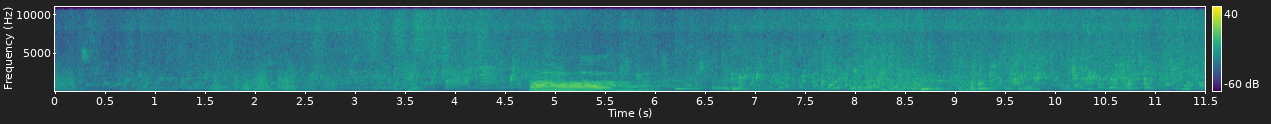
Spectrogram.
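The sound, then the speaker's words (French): Steady hiss of hot shower water spraying under pressure runs throughout, with a man's brief drawn-out vocal exclamation rising over it midway. “Dans la douche, en pression.”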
